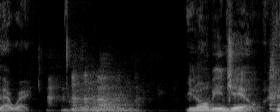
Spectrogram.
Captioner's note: audience laughs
